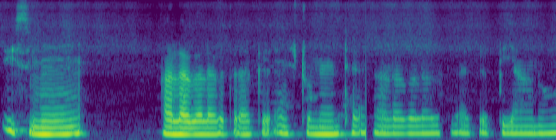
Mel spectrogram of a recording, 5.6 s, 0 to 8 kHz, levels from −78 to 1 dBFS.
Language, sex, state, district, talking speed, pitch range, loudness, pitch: Hindi, male, Bihar, Muzaffarpur, 120 wpm, 145-160 Hz, -16 LUFS, 155 Hz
